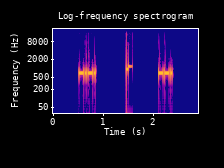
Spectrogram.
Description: Morse code, heard as a keyed tone, about 40 wpm, 700 Hz. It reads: C G
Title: Single Letters - Rapid-Fire 40wpm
